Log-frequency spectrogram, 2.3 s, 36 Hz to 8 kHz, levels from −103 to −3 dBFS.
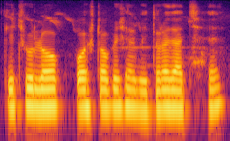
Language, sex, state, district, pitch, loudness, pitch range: Bengali, male, West Bengal, Cooch Behar, 130 Hz, -15 LUFS, 125-130 Hz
